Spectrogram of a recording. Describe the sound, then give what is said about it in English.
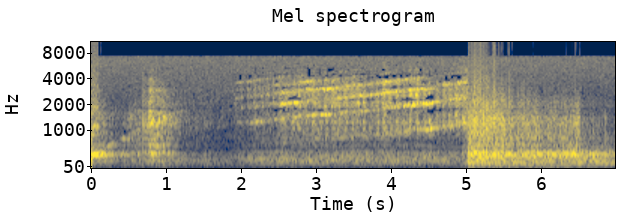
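A low, steady rumble builds under high whistling tones, then a sudden loud gun blast blows the top off a volcano crater, giving way to the heavy, roaring rumble of the volcano erupting. No voices. “You blasted the top off the crater. The volcano. It's erupting.”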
